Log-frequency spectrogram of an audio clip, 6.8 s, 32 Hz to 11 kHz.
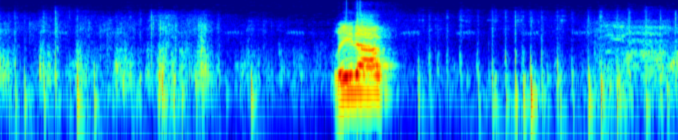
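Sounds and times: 
several horses' hooves clip-clopping on hard ground: 0.0 - 3.0, 4.0 - 6.7
speech: 3.4 - 4.0.

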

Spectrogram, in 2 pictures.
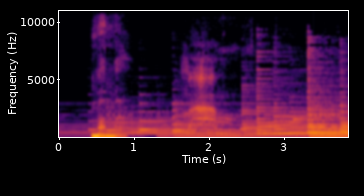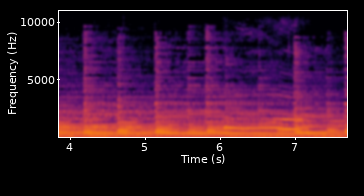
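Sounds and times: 
speech: 0.4 - 1.0
baby crying in short wavering wails: 1.6 - 7.6.

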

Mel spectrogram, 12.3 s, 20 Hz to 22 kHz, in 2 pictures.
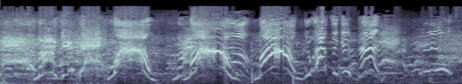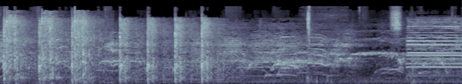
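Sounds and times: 
people shouting frantically: 0.0 - 11.6
gunshots fired by police at a man: 6.2 - 9.3
siren-like wail: 9.4 - 12.3.

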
